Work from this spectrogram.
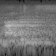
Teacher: no se diferencia la letra S de la C y de la Z. Es lo que nos llaman a nosotros el ceseo.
